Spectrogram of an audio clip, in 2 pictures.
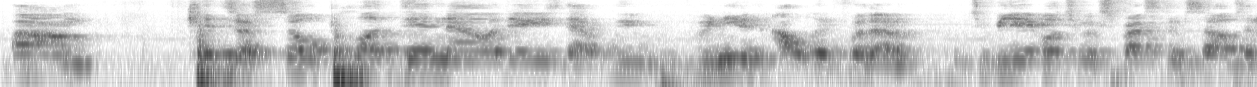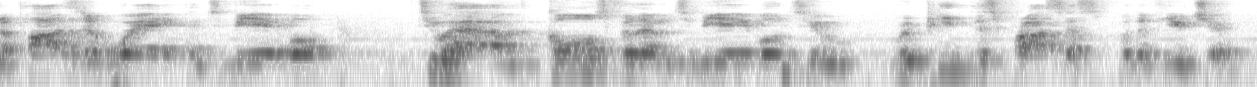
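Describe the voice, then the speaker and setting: A man's voice: fairly high pitch, fairly even intonation, normal speed, fairly bright tone. A young man, a teacher, giving a chatty, laughing talk to an audience at a launch event. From Lowell, Massachusetts. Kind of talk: casual speech to an audience. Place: event hall. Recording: echoey hall from far off.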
